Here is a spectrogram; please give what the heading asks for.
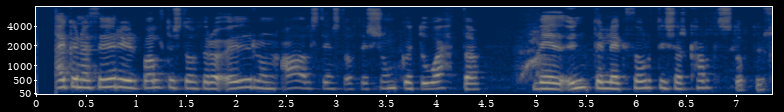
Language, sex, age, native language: Icelandic, female, 18-19, Icelandic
